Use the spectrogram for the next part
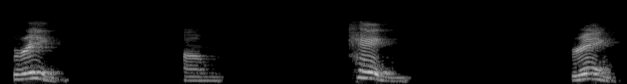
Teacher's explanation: there's the velar nasal, of course.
